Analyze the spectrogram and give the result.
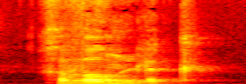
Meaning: usually, normally
- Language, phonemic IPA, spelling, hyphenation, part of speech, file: Dutch, /ɣəˈʋoːn.lək/, gewoonlijk, ge‧woon‧lijk, adverb, Nl-gewoonlijk.ogg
